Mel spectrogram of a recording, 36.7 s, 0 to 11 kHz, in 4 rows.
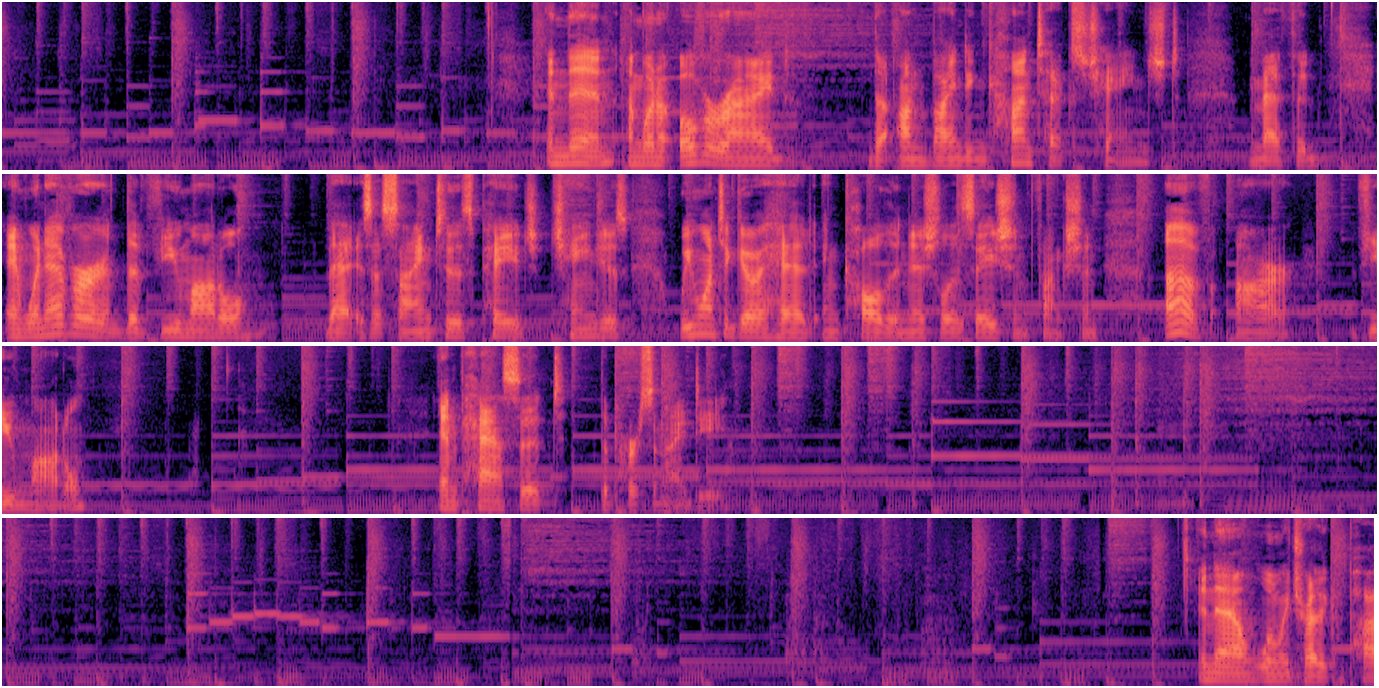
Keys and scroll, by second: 3.0 super+s, 6.3 super+Right, 11.2 super+Right, 15.8 shift+super+Left, 31.9 super+s.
